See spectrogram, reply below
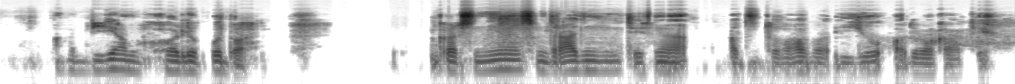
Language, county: Lithuanian, Kaunas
